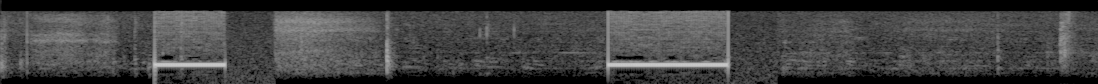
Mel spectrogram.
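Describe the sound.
Telephone tones on a call to a hospital emergency department: two long, steady, loud tones a few seconds apart, with faint low background noise between them.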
